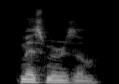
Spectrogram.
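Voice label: "mesmerism", Australian English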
